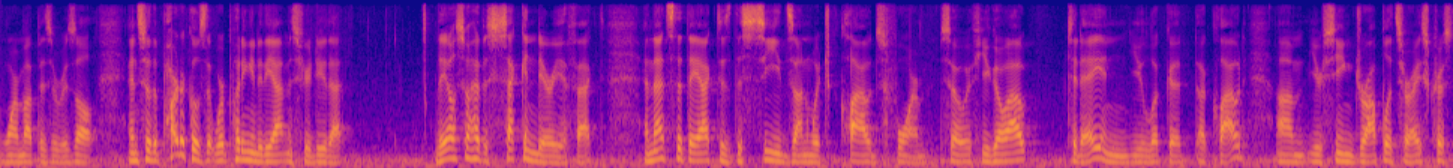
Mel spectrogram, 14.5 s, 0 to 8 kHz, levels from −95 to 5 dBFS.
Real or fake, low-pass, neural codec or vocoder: real; 7.2 kHz; none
